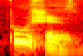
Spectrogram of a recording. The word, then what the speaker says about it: pushes: We write pushes with es but we pronounce it as ez. You say pushes.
